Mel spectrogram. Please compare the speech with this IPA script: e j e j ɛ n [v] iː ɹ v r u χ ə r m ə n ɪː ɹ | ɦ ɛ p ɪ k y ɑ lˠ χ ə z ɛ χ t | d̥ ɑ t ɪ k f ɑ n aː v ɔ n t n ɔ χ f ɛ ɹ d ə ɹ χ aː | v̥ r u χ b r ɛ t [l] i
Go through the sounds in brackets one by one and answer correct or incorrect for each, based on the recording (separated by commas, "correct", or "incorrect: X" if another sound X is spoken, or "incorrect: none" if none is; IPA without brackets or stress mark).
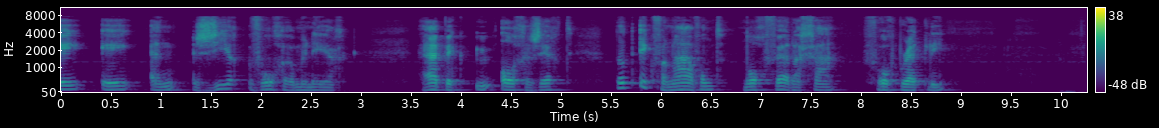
incorrect: z, correct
